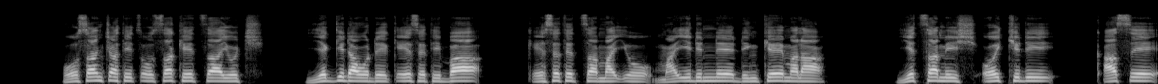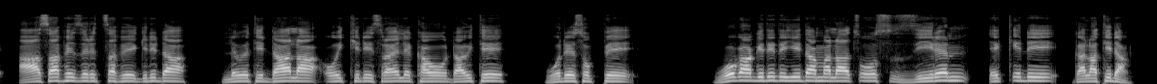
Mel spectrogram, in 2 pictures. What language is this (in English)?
Gamo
